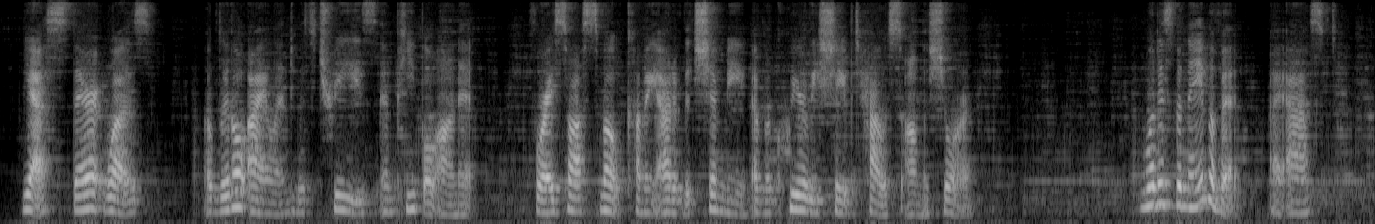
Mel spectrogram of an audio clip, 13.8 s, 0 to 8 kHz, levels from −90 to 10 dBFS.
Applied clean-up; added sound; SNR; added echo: neural separator model SepFormer DNS4.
